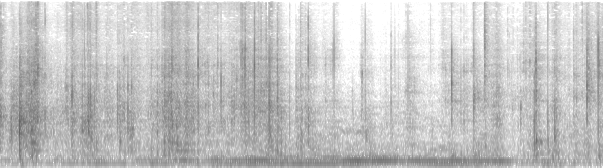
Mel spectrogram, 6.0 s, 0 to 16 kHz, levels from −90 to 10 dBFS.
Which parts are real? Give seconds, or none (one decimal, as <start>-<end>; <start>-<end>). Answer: 0.0-0.6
